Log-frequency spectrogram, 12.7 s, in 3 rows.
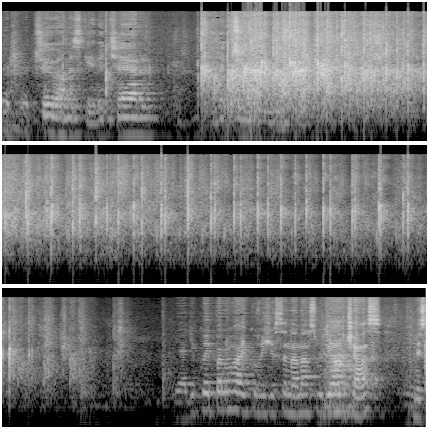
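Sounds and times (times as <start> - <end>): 
speech: 0.0 - 3.2, 10.4 - 12.7
audience applause at the end of a talk: 2.0 - 9.8.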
